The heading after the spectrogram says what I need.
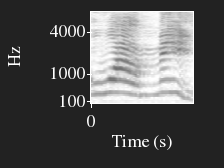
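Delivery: very high, loud, overdone voice. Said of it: "She doesn't sound like that".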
